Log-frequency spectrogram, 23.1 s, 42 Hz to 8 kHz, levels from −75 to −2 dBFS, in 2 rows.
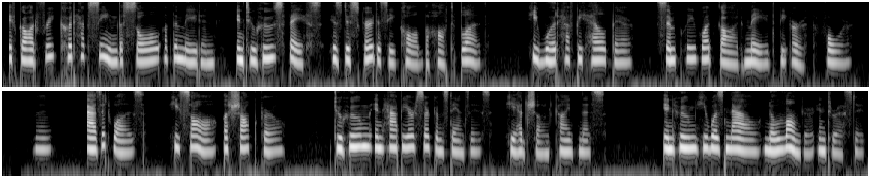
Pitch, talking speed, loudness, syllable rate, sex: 215 Hz, 145 wpm, -21 LUFS, 4.2 syllables/s, female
